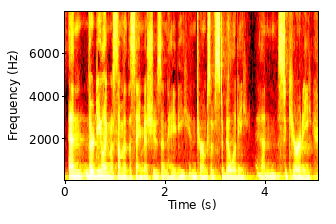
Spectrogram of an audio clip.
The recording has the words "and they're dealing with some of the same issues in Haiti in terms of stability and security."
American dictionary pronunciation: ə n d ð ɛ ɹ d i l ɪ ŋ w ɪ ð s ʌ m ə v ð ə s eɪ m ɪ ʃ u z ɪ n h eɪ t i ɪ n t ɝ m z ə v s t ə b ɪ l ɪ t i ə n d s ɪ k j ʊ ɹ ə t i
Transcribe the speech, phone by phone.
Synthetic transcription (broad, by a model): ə n ð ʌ ɹ d i l ɪ ŋ w ɪ ð s ʌ m ə v ð ə s eɪ m ɪ ʃ u z ɪ n h eɪ t i ɪ n t ɝ m z ə v s t ə b ɪ l ɪ t i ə n s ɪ k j ʊ ɹ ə t i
